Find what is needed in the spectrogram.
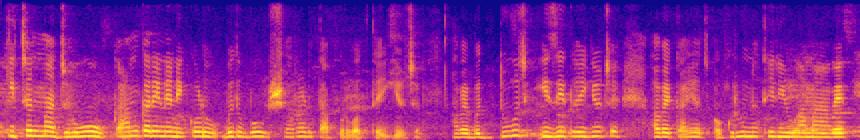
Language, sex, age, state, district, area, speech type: Gujarati, female, 30-45, Gujarat, Junagadh, urban, spontaneous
